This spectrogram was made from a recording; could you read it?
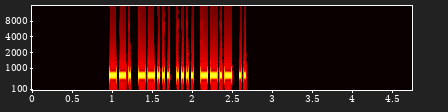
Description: Morse code, heard as a keyed tone, about 40 wpm, 700 Hz. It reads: G7HQI
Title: DXCC-100 Call Signs - 5 Characters - Repeated 2x - 40wpm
